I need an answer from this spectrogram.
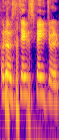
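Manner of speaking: ordinary talk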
